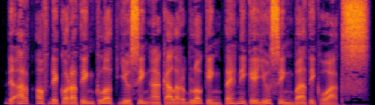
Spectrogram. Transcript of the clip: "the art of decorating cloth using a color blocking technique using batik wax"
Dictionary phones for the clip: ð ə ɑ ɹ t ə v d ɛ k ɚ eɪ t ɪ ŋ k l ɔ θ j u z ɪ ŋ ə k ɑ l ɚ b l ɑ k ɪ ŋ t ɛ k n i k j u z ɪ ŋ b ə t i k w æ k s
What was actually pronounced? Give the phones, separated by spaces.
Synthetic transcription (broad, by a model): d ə ɑ ɹ t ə f d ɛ k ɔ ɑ t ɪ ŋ k l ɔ t j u s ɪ ŋ ə k ɑ l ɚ b l ɑ k ɪ ŋ t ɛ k n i k j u s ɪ ŋ b ə t i k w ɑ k s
